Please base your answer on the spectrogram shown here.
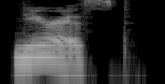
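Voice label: "nearest", British English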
